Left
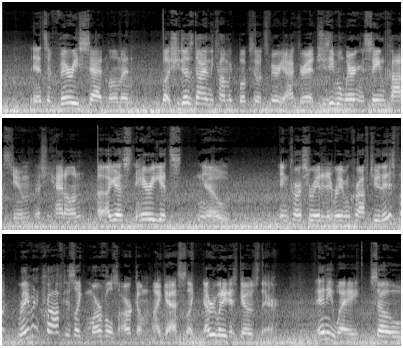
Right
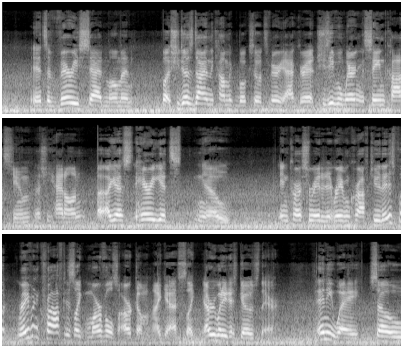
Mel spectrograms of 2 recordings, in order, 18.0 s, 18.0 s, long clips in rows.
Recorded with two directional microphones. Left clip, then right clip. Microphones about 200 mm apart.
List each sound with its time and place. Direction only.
0.6 s speech: 35° right (ahead or behind)
16.7 s speech: 30° right (ahead or behind)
